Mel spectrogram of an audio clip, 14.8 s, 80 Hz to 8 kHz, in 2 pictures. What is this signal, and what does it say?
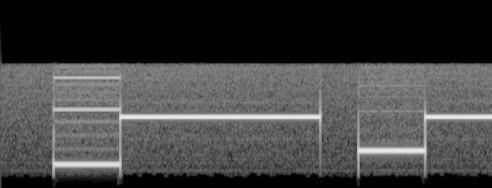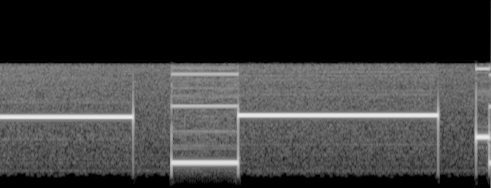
Two-tone page, heard as a one-second tone, then a three-second tone, about 460 then 1220 Hz, about 670 then 1220 Hz, about 480 then 1250 Hz. It is heard from 0.8 to 13.9 s.
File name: wcalert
